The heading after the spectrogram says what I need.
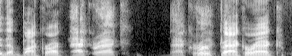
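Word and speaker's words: Bachrach: Bacharach? Burt Bacharach. Like Burt Bacharach.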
